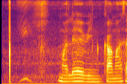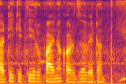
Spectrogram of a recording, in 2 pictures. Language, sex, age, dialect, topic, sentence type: Marathi, male, 25-30, Varhadi, banking, question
